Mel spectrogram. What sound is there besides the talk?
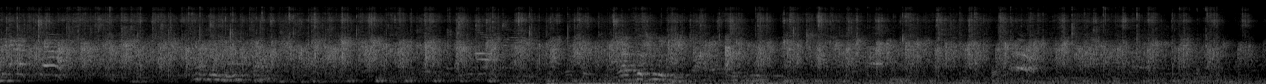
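audience applause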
